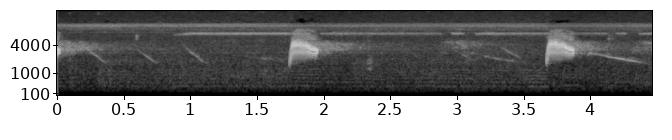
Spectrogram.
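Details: Common nighthawk producing two short rasping buzzes about two seconds apart, accompanied by faint descending whistles and soft background hum.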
